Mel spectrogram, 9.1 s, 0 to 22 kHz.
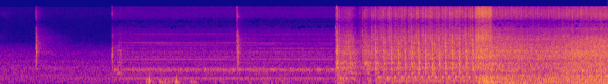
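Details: D-Motor LF39 six-cylinder 125 hp engine on a demo test stand: a few sharp clicks at start, then it catches and settles into an even steady roar with no knocks or misses; healthy.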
